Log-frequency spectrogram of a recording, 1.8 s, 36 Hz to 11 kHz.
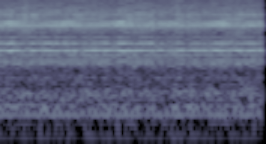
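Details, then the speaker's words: FMS B-25 RC model landing gear retracts at rest: steady thin electric buzz over low hum drawing about 0.1 amp; retract servo buzzing while gear sits still. "but uh that buzzing's pulling about oh what's the amp meter show 0 one amp that's what we got here .1 1 amp I'm sorry and these ret tracks do use a little power"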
